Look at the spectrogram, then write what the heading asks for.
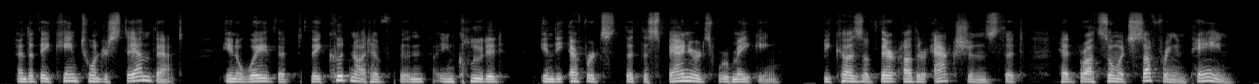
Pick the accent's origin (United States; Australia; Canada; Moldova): United States; Ventura, California; now in Santa Barbara, United States; I am originally from Ventura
